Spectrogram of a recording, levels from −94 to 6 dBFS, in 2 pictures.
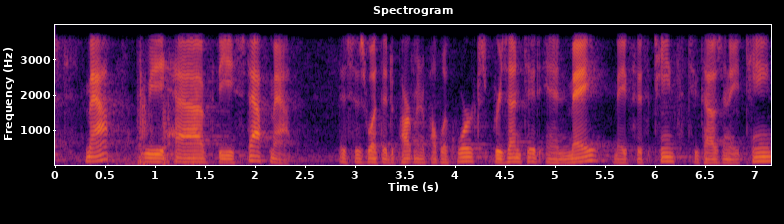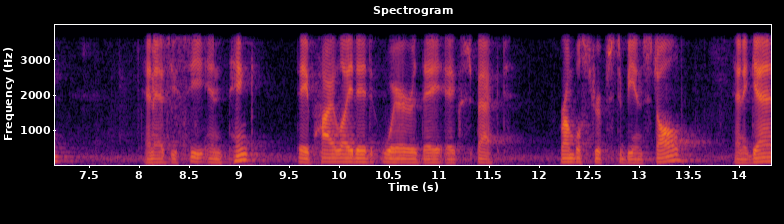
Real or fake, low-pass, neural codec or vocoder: real; 3.6 kHz; none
